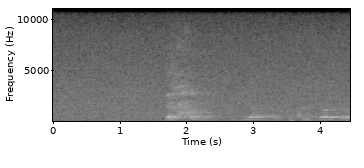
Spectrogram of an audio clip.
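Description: Steady hiss of an old recording with faint, indistinct voices. A short, louder sound comes about two seconds in.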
